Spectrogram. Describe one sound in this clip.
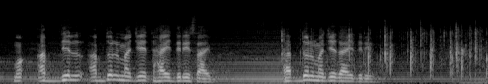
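A young man recites loudly and with feeling into a microphone, heard through a loudspeaker.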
